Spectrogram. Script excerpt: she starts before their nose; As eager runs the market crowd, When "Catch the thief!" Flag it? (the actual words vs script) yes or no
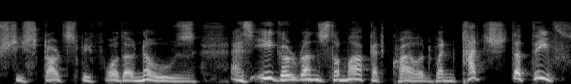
no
